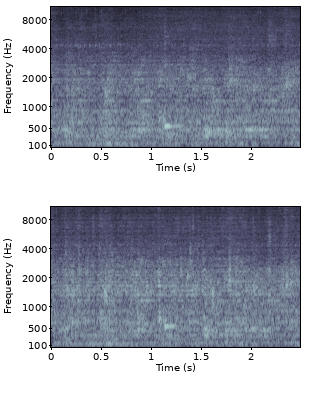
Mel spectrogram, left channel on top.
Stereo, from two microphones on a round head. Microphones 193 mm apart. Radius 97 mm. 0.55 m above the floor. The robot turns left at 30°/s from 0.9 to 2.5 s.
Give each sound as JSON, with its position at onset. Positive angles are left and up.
{"t": 0.0, "sound": "running water", "azimuth_deg": -110, "distance_m": 3.0}
{"t": 1.1, "sound": "a cowbell", "side_deg": 15, "distance_m": 0.5}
